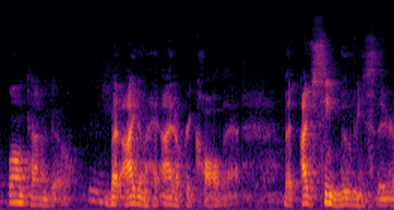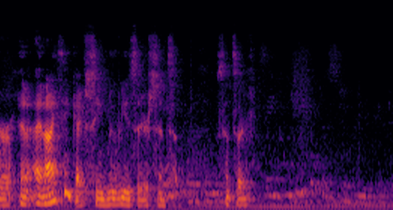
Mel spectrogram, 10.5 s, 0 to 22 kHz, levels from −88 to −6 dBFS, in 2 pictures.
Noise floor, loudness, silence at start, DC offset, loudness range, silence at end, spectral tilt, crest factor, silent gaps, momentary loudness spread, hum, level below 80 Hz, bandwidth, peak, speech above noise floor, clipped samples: -54 dBFS; -33 LUFS; 0 s; under 0.1%; 10 LU; 0.1 s; -5.5 dB/octave; 26 dB; none; 23 LU; none; -66 dBFS; 15.5 kHz; -8 dBFS; 21 dB; under 0.1%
